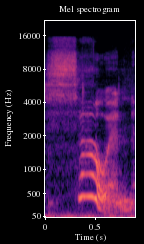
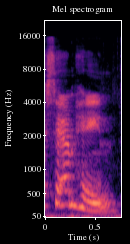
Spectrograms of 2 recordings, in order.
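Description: First: The word is said with its traditional pronunciation. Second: The word is read the way English spelling suggests. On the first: The speaker calls it right. "It's actually pronounced Samhain" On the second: The speaker calls it wrong. "It looks like Samhain as English, like English speakers"

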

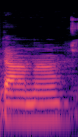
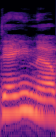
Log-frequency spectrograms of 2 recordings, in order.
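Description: First: The name is said like Donna. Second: The name is said like Dana. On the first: "they pronounce it Donna" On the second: "it's called Dana"

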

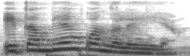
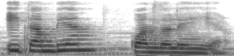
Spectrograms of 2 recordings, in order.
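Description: First: It is read slowly. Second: It is read even more slowly. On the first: "las vamos a leer muy despacio" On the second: "Vamos más despacio"

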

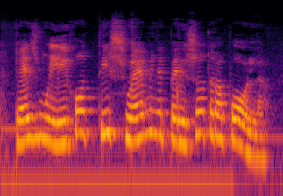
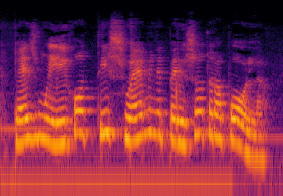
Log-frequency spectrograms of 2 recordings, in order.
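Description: No difference in how they are said.

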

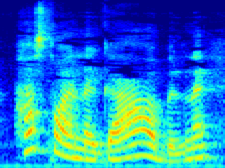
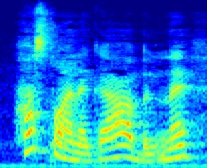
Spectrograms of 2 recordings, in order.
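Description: No difference in how they are said.

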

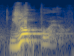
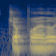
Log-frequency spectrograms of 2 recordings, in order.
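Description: First: It is said louder, with strong emotion. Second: It is said flatly, without raised voice. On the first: The speaker calls it right. "que subas tu tono de voz y que utilices tu cuerpo de una mejor manera y que literalmente le metas toda la emoción del mundo" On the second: The speaker calls it wrong. "Eso no te va a servir absolutamente de nada"

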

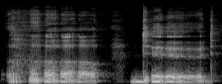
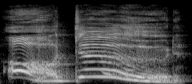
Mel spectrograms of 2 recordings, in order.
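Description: First: The voice sounds worried and dismayed. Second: The voice sounds thrilled and excited. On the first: Something bad has happened. "your way in trouble" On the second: Something great has happened. "There is your way excited"

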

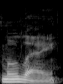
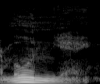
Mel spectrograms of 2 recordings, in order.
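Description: First: The name is said without an n sound. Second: The name is said with an n sound. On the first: This is how the speaker's family says it. "We pronounce it Moulet" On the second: This is how the speaker's grandmother said it. "she put an N in there"

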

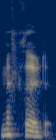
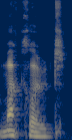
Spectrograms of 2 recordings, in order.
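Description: First: The first syllable is a short reduced 'muh'. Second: The first syllable is a full 'mack'. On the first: The name is spelled with MC. "I said MacLeod" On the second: The name is spelled with MAC. "If it was MAC, I'd say Scott MacLeod"

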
